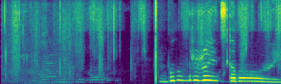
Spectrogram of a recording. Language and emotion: Russian, positive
